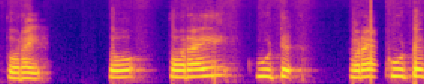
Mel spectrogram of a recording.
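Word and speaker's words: துரை: So in Tamil, Dorai is pronounced as Thorai.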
